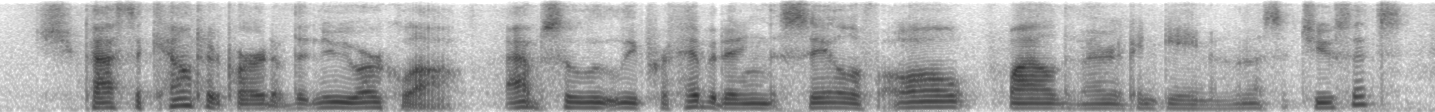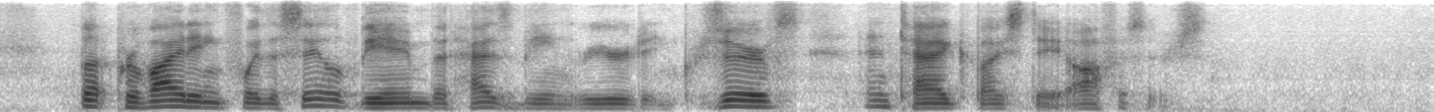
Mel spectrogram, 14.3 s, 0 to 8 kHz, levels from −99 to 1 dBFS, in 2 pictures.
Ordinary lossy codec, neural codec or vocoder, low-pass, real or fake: Opus, 24 kbps; codec, 16 kHz in and 24 kHz out, 0.9 kbps, LongCat-Audio-Codec, fine tuned four codebook decoder; 7.2 kHz; fake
